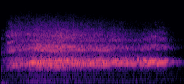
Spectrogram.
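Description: A car's tires screech in one long, loud skid as the brakes lock, a sustained high squeal lasting under two seconds before cutting off abruptly.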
